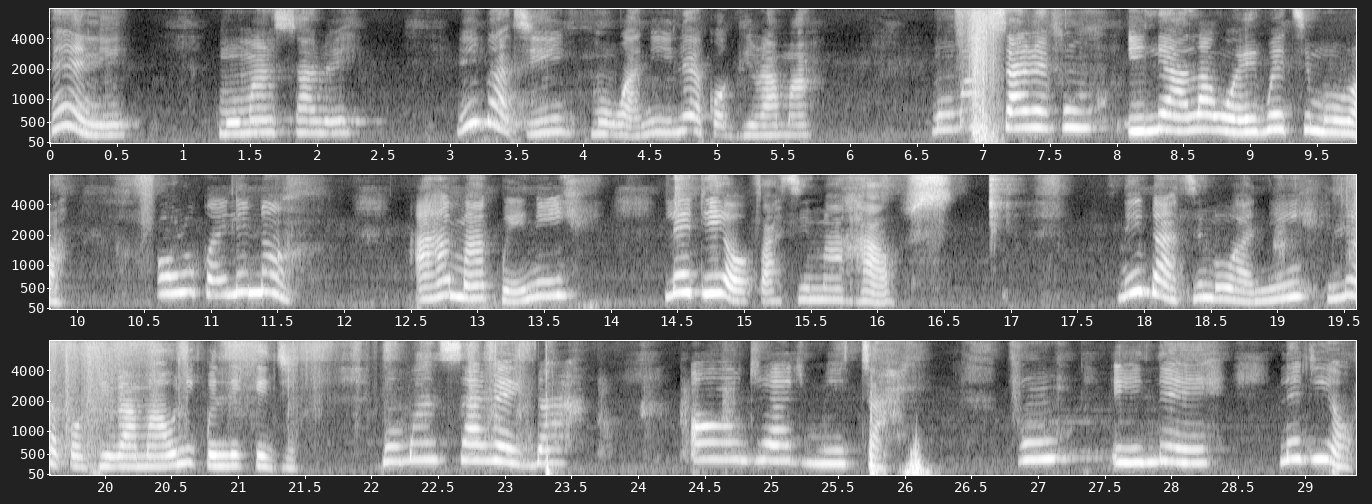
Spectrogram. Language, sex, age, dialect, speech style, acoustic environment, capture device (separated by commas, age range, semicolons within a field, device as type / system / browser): Yoruba, female, 25-34, Nigeria - Ibadan, tired, construction, mobile / Linux / Chrome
